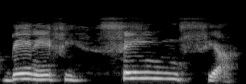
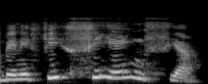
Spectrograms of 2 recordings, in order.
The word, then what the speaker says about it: beneficência: vamos ver aqui ó beneficência é o correto eu vejo muita gente falando beneficiência beneficiência não é ciência então você tá colocando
